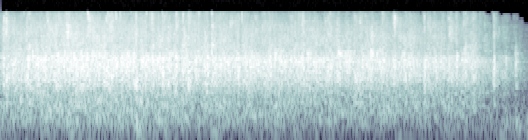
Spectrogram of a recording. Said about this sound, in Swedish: Så eh, han förtjänar ju också en applåd. Det tycker jag.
